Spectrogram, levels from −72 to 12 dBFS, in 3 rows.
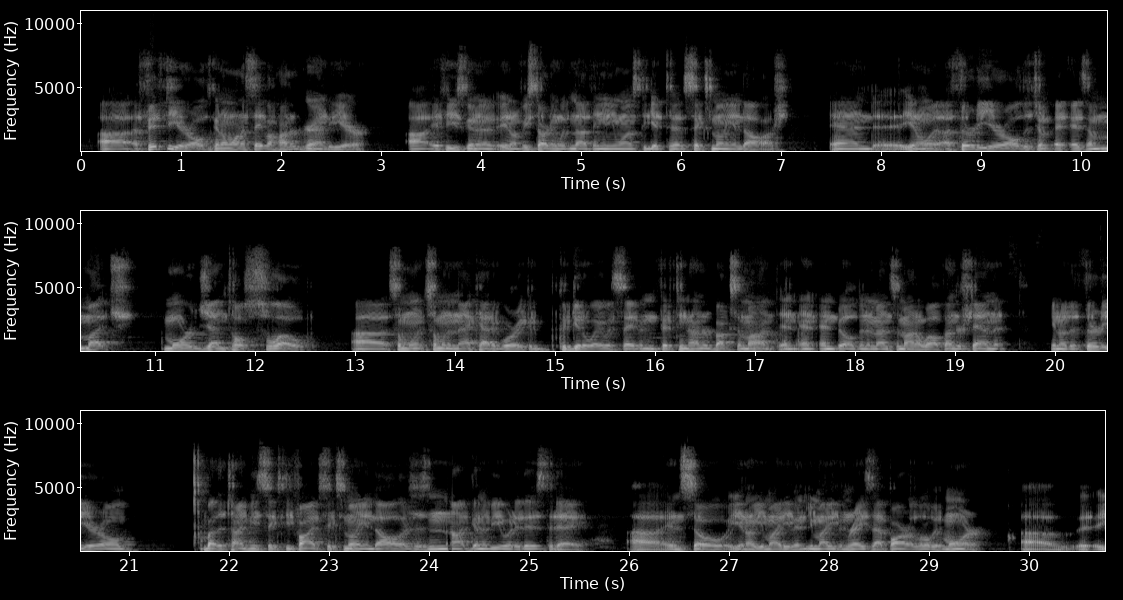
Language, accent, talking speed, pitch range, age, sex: English, American, 225 wpm, 105-125 Hz, 20-39, male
